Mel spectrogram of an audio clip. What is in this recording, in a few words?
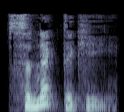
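"synecdoche", British English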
